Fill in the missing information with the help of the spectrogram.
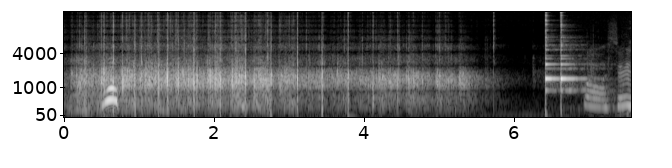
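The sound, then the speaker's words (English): A crowd bursts into dense, steady applause for a performer being introduced on stage, with sharp individual claps and a brief cheer early on; the clapping fades out after several seconds, then a voice begins speaking. “Give it up for”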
